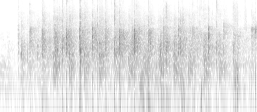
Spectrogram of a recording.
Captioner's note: audience applauds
